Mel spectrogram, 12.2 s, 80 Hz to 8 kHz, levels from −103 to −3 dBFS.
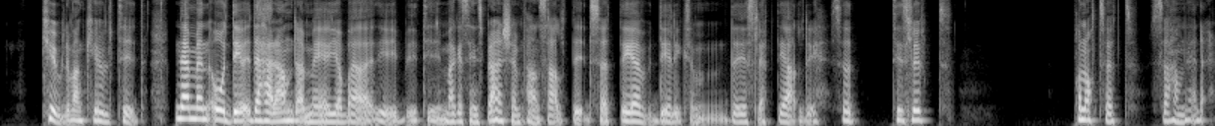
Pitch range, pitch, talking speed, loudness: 190-225 Hz, 210 Hz, 200 wpm, -21 LUFS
